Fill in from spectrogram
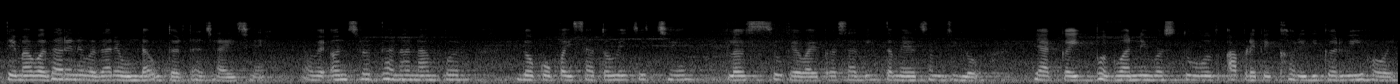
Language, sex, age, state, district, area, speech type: Gujarati, female, 30-45, Gujarat, Surat, urban, spontaneous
